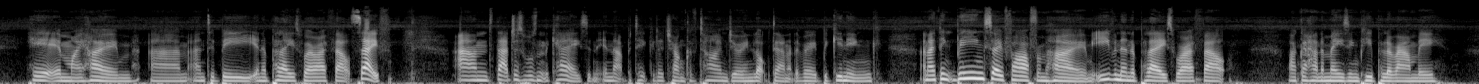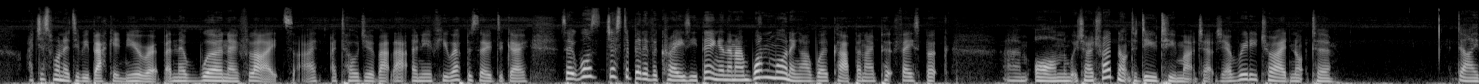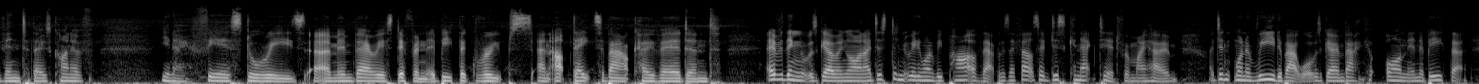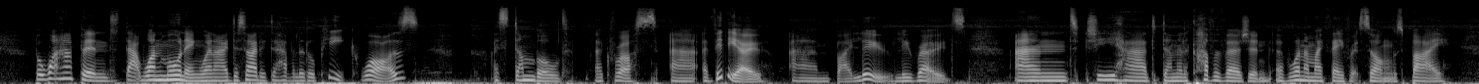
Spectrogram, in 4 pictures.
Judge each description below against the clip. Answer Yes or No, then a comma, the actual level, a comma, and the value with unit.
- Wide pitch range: No, average, 3.7 semitones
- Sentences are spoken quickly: Yes, fast, 215 wpm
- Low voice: No, medium, 165 Hz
